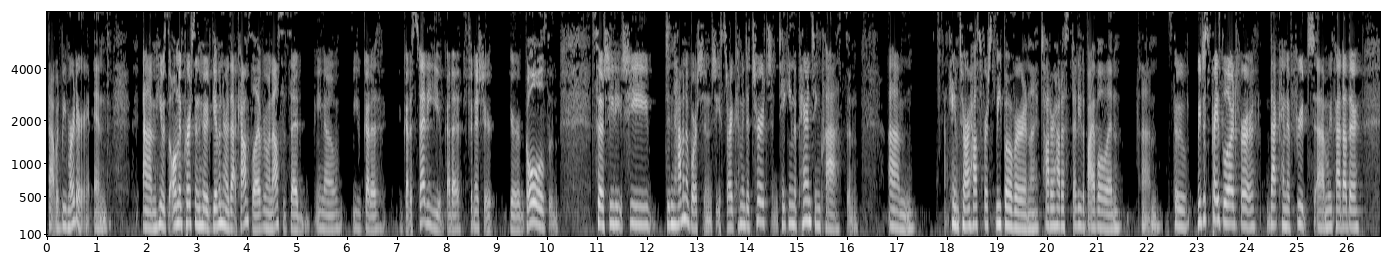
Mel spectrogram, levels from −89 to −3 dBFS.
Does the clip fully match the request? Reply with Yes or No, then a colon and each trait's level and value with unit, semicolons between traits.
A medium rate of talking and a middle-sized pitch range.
Yes: average, 195 wpm; average, 4.0 semitones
